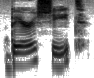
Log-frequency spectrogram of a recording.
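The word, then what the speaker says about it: בראשית: you about that word beginning in hebrew it's pronounced bereshit and as i mentioned before in these talks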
